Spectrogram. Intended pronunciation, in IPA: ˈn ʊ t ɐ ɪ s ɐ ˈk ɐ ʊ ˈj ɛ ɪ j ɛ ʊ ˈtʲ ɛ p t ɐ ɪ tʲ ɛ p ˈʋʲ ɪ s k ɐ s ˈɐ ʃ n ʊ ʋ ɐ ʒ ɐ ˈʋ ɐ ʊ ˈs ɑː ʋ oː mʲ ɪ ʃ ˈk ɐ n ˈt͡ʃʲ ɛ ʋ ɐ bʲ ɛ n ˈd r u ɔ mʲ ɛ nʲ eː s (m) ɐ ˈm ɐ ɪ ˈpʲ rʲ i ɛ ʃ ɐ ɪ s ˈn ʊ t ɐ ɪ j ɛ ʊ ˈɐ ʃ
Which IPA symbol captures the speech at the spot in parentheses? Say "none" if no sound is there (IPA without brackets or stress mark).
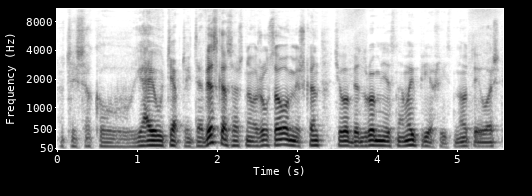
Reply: n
